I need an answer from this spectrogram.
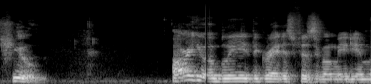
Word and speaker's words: Home: Doug dunglas home or who would be pronounced spelled h o m pronounced hum arguably the greatest physical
